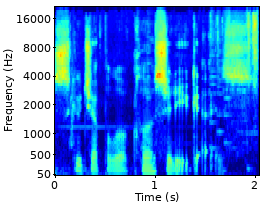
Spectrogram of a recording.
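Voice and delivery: soft ASMR whisper. Real, not acted. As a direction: whisper close to the mic. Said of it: "Oh, A S M R, right?".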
